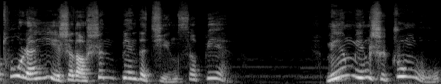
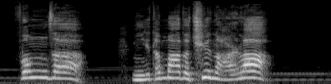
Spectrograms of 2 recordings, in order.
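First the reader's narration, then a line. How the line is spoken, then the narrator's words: Shouting. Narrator (Chinese): 王八嘴里喊着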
